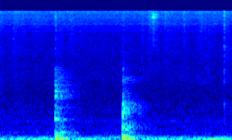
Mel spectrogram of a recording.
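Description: Two dull knocks of a tarot card deck and hands against a tabletop, about two-thirds of a second apart, over a steady low hum.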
